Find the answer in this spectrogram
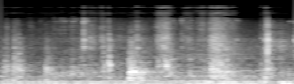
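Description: A wooden sewing machine box being handled and shifted on a concrete floor: a run of short wooden scrapes and rubs, with a sharper knock about halfway through.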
